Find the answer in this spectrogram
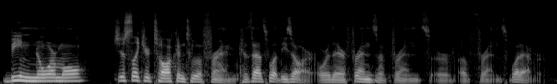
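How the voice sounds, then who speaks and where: A man gives a coaching talk straight to camera. His voice sits at an ordinary mid pitch and he sounds blunt and conversational. He acts out little sample dialogues, and the dry room adds no echo. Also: expressive, fairly quick, mellow. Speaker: online business coach.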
